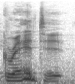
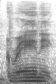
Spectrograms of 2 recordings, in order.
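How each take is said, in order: First: It is said plainly, ending in '-ted'. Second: It is said in a southern accent, like 'granite'. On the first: "he'd always say granted" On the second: "he'd pronounce it granite because he had like a an accent"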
